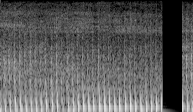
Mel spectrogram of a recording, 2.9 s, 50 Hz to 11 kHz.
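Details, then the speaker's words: 2013 KTM 350 EXC-F after a freshen-up (fresh oil, air filter, fresh fuel, bled clutch, aftermarket timing chain tensioner, SXF muffler), started on a temporary electric-start setup: steady, even thumping idle with no odd knocks. Normal idle. "Starts up. In my opinion, sounds pretty good. Doesn't have any odd knocks or anything."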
